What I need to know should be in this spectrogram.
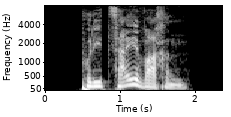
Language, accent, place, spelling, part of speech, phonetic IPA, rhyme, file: German, Germany, Berlin, Polizeiwachen, noun, [poliˈt͡saɪ̯ˌvaxn̩], -aɪ̯vaxn̩, De-Polizeiwachen.ogg
- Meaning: plural of Polizeiwache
